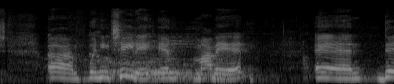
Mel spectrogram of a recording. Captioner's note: audience oohing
